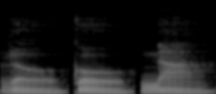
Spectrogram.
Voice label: "rokona", concat syllables; Affixing experiment

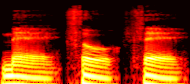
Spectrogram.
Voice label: "methothe", concat syllables; Affixing experiment

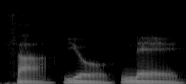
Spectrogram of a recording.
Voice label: "thayone", concat syllables; Affixing experiment

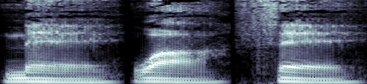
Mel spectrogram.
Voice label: "mewathe", concat syllables; Affixing experiment

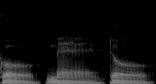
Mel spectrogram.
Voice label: "kometo", concat syllables; Affixing experiment

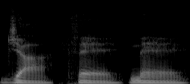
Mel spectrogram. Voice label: "jatheme", concat syllables; Affixing experiment

